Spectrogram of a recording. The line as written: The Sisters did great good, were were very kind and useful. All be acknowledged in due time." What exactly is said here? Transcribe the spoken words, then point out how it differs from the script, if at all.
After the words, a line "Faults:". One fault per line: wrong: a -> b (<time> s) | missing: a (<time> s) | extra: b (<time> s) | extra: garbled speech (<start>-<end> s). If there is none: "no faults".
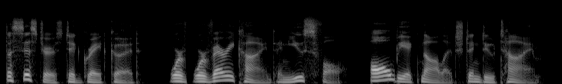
The Sisters did great good, were were very kind and useful. All be acknowledged in due time."
Faults:
no faults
